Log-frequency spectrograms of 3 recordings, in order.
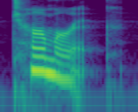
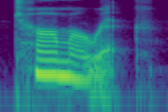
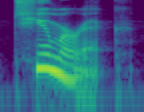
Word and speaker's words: turmeric: sherbet sherbet Word 42: turmeric Common mispronunciation: turmeric Correct pronunciation: tumeric The first syllable sounds like two, not tur in careful speech, though turmeric is widely accepted.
